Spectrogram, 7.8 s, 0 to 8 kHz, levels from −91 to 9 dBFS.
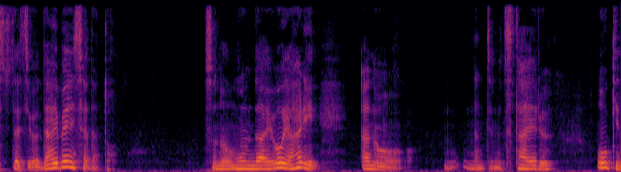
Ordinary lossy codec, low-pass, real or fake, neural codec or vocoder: none; none; fake; codec, 16 kHz, 16 kbps, FreqCodec, smaller model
